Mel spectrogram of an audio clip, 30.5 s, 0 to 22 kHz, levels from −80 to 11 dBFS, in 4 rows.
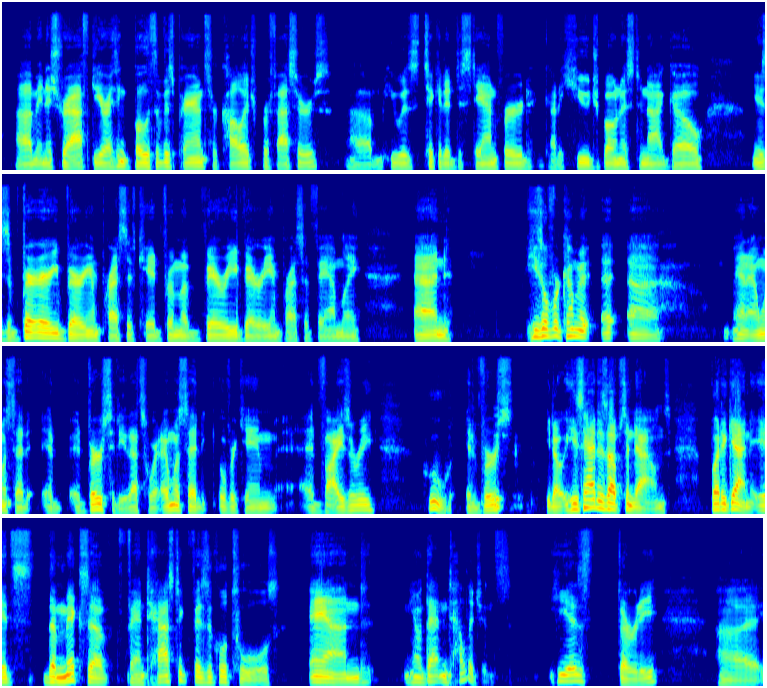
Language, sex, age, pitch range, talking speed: English, male, 30-49, 90-115 Hz, 165 wpm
